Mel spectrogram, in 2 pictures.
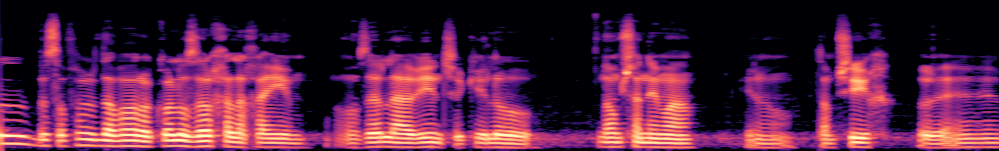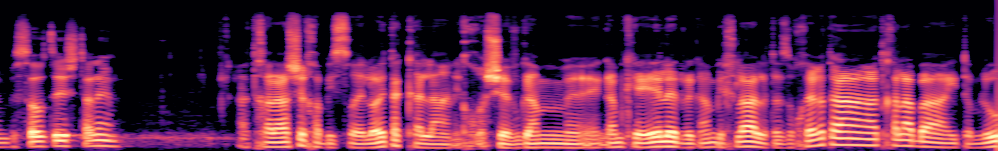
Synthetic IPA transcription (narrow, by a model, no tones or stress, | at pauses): kolbeso̞fo̞ʃeld̪avaɾako̞lozeʁleχalaχajimo̰ze̞ʁleavinʃekiiːlu | lo̞meʃane̞ma | kḭːlut̪amʃiχ | vḛbesoftaiʃt̪alem | aːt̪χalaʃe̞lχabeisʁaelːo̞ajt̪akʰalaːnḭχo̞̰ʃe̞vɡamɡamkʰeje̞le̞tveɡambiχlalat̪azo̞χe̞ʁet̪aːt̪χalabaitamlut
